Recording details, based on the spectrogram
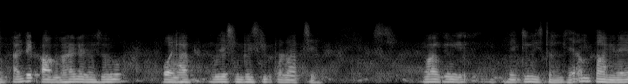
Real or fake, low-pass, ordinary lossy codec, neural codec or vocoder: fake; none; none; codec, 16 kHz, 1 kbps, FreqCodec, smaller model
